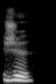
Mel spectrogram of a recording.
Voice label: "je", French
